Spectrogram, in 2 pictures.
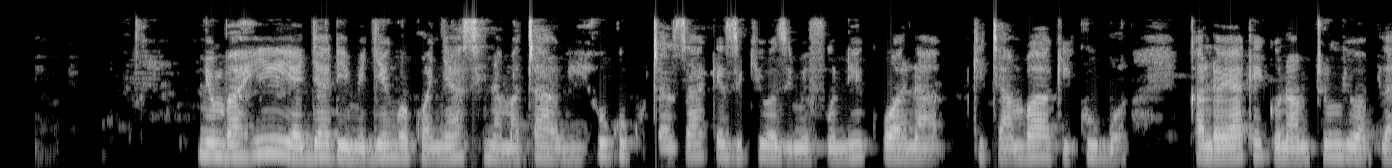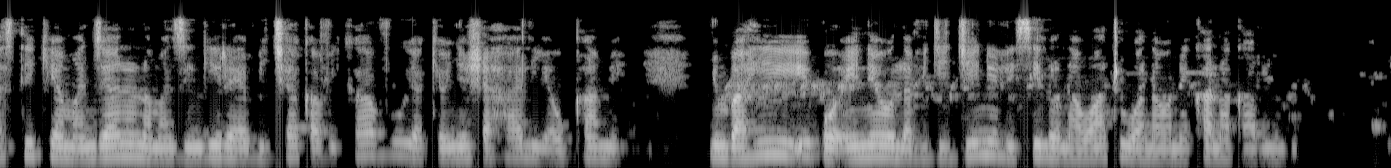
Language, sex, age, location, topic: Swahili, female, 18-24, Nakuru, health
